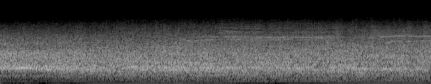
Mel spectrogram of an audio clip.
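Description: Stadium crowd at an Olympic decathlon high jump roars in a steady, sustained cheer after an athlete clears the bar, a dense wash of voices and applause filling the whole stretch without a break.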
